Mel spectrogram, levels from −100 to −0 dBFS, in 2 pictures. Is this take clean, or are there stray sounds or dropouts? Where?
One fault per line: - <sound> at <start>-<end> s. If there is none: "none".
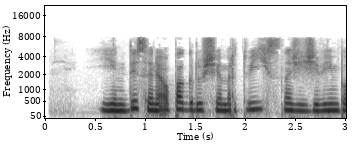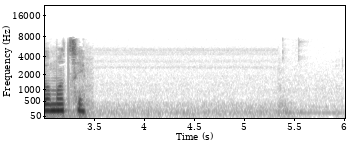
none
